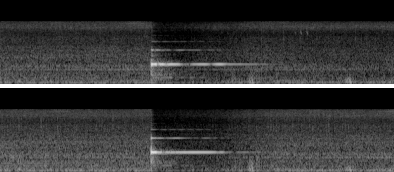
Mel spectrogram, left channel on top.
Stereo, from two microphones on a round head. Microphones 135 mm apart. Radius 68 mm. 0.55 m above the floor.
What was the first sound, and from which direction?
A piano, 60° right (ahead or behind).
